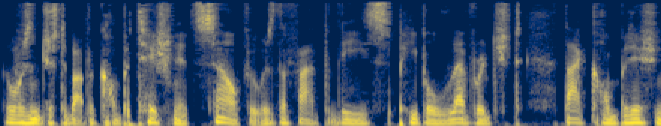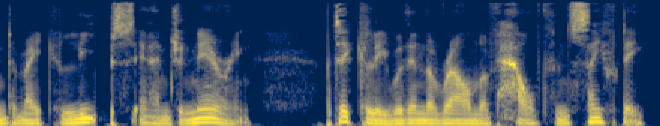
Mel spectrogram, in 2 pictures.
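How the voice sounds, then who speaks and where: A driven ceo dictating his memoir, super low husky voice, measured and thoughtful, bit muffled. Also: no echo. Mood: reflective. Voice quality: gravelly, husky. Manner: reflective, measured, articulate. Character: driven male medical company CEO recounting his life. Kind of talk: first-person memoir narration.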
